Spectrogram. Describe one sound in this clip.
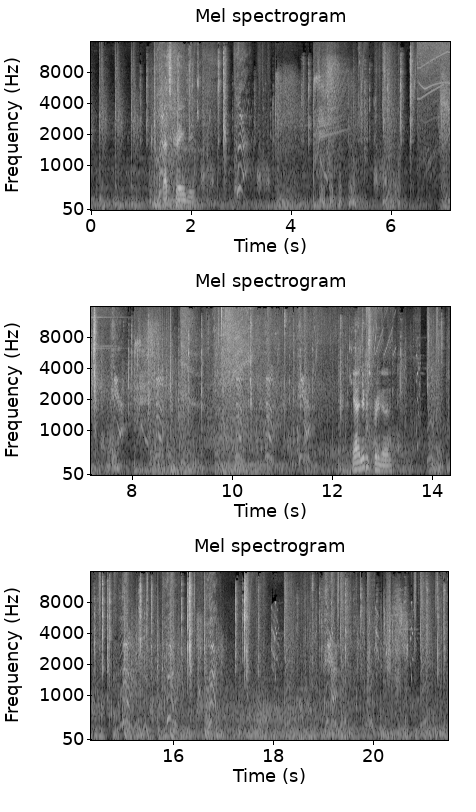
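Fighting game hits and impacts thud and crack in quick bursts.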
